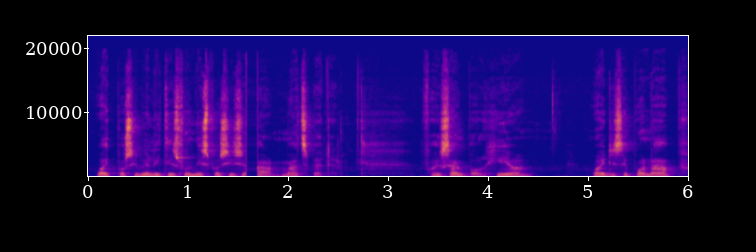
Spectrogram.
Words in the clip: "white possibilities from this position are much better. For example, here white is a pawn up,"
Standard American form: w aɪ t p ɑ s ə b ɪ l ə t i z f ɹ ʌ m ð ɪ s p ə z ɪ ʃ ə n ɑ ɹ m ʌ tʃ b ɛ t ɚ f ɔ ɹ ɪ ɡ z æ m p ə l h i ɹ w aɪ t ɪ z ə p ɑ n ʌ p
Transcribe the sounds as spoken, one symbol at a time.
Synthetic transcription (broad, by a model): w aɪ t p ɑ s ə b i l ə t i s f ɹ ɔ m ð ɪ s p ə s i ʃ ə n ɑ ɹ m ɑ tʃ b ɛ t ɚ f ɔ ɹ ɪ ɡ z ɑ m p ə l h i ɹ w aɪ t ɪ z ə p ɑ n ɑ p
